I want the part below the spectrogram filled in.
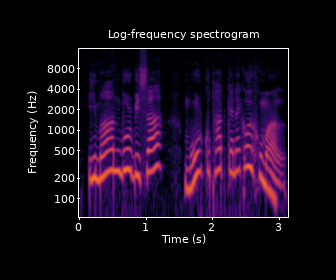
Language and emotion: Assamese, fearful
